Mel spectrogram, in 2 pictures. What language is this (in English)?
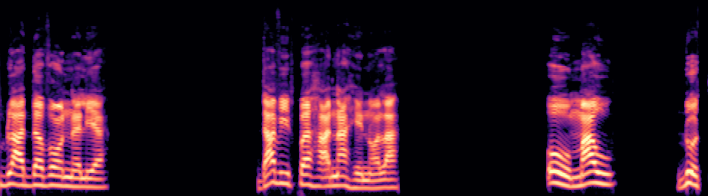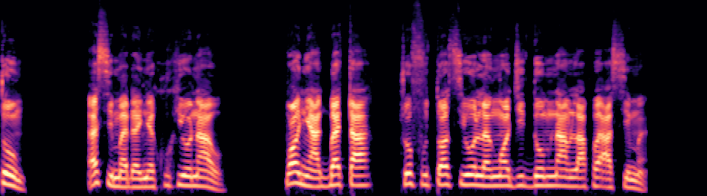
Ewe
